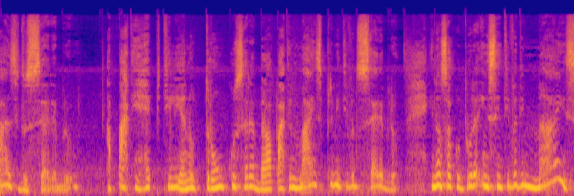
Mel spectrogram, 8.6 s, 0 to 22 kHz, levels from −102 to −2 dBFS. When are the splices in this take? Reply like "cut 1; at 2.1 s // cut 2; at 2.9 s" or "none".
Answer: none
